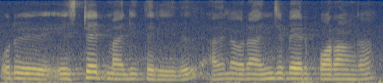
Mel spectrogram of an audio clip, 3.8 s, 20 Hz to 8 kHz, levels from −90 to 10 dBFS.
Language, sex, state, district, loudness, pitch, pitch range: Tamil, female, Tamil Nadu, Kanyakumari, -16 LUFS, 180 Hz, 170-185 Hz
